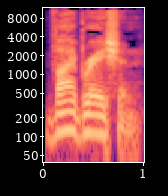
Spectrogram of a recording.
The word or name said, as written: vibration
